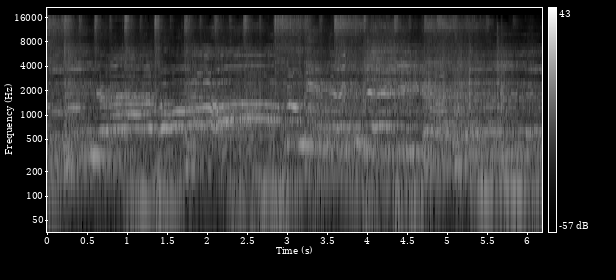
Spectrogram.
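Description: Male lead vocalist singing live into a handheld microphone, with band accompaniment filling the hall.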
